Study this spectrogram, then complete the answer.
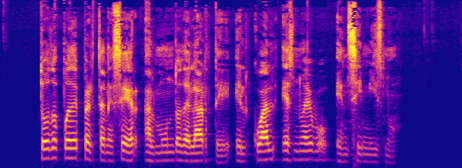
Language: Spanish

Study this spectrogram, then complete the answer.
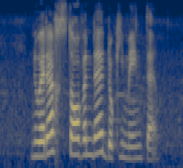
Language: Afrikaans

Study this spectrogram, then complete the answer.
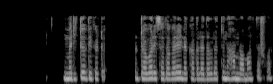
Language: Pashto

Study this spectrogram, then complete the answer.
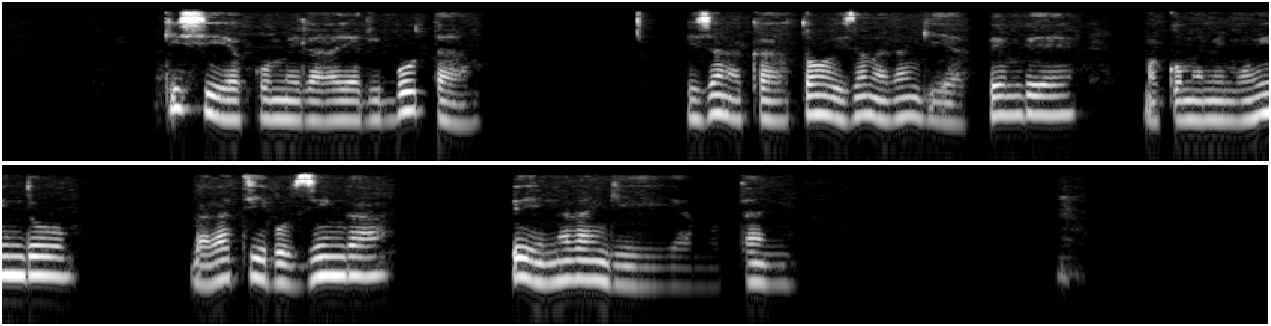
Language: Lingala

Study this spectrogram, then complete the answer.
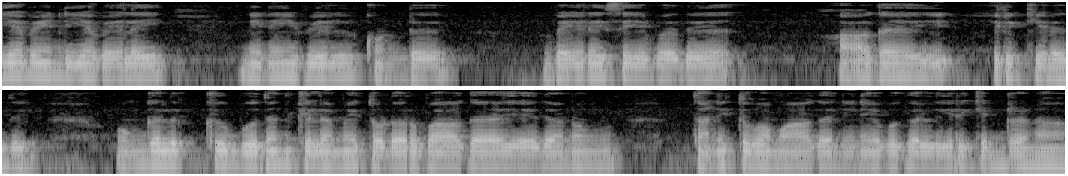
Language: Kota (India)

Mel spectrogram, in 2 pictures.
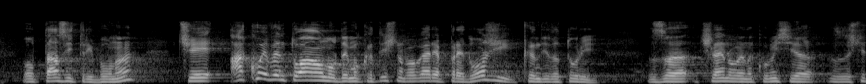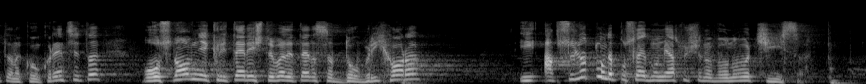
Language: Bulgarian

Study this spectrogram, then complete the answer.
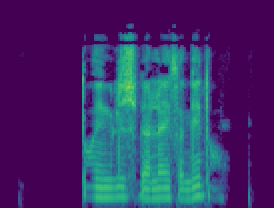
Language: Lasi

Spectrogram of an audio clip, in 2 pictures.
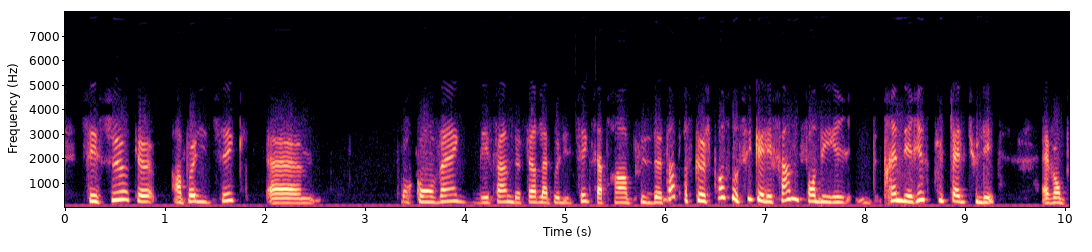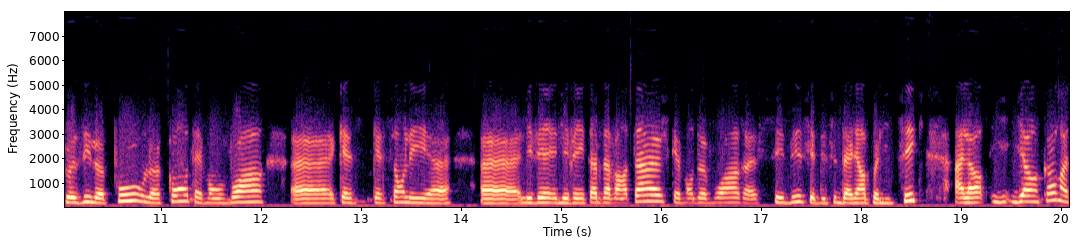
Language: French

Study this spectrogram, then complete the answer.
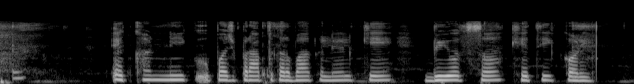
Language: Maithili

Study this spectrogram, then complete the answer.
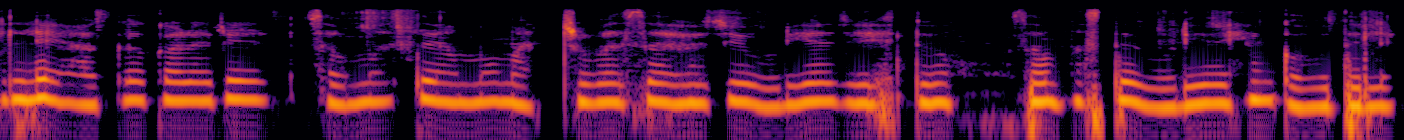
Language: Odia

